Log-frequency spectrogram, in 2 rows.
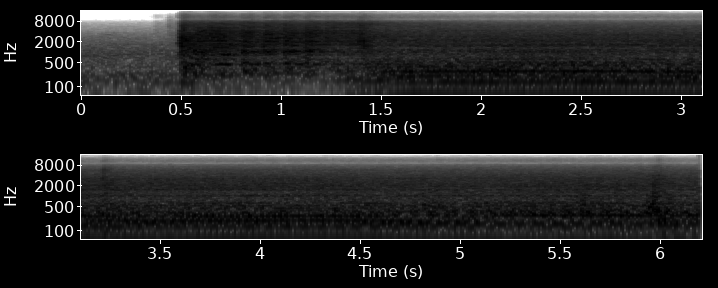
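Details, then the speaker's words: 2012 Ford F150 after vacuum pump replacement (pump behind driver's side wheel well): engine cranks, catches quickly and settles to a smooth even idle with no growl or rattle; fixed. "I don't hear anything. Hear it? That's about all you should hear when that's running. So, all fixed."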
